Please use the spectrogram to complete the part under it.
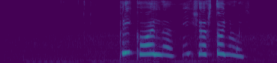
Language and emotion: Russian, positive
